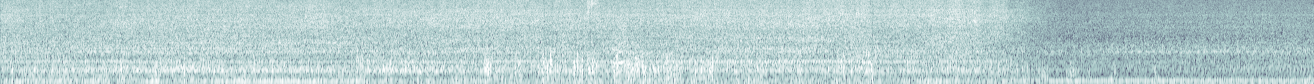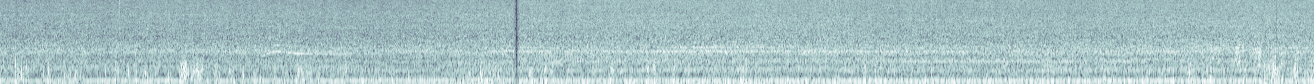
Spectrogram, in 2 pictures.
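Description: Motorised outrigger boat (bangka) underway: its engine drones steadily under a rush of water and wind on the microphone. The rushing hiss drops away about ten seconds in, and the engine note shifts slightly a little past halfway.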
